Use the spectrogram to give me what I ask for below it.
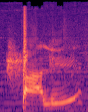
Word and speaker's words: parler: Words ending with ER, they are pronounced as A. A, like parler, jouer, danser, habiter, they are pronounced as A.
